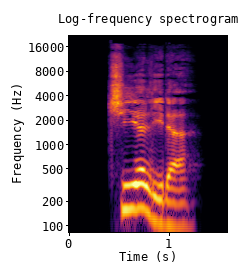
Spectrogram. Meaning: cheerleader
- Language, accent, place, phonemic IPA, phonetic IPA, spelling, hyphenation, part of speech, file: German, Germany, Berlin, /ˈtʃiːrˌliːdər/, [ˈt͡ʃi(ː)ɐ̯ˌliː.dɐ], Cheerleader, Cheer‧lea‧der, noun, De-Cheerleader.ogg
